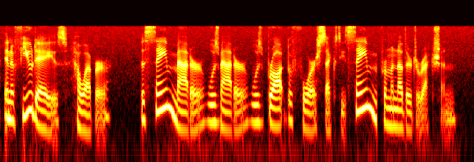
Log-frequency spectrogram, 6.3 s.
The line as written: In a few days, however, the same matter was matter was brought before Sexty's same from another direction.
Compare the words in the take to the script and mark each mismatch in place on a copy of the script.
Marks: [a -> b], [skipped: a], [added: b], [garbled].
In a few days, however, the same matter was matter was brought before Sexty's same from another direction.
